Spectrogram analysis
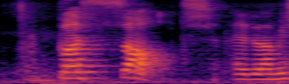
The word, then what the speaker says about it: basalt: first one is called basalt and let me spell that b-a-s-a-l-t bus salt b-a-s-a-l-t i'm going to show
